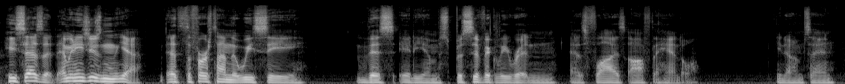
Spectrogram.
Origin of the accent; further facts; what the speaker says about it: United States; I'm an American.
